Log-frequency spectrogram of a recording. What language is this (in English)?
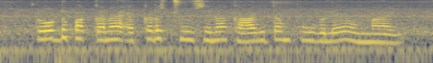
Telugu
